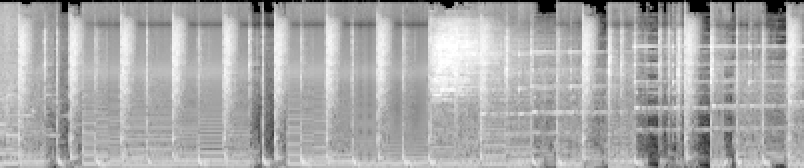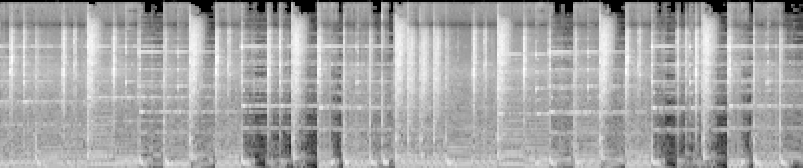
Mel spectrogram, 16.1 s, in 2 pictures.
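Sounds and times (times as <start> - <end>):
funk indie game music: 0.0 - 16.0.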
